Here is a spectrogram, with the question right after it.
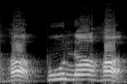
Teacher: છે ન છે પાછળ હ પુનઃ હ હ બોલાય છે ને તો વિસર્ગની જગ્યાએ હ બોલાય છે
